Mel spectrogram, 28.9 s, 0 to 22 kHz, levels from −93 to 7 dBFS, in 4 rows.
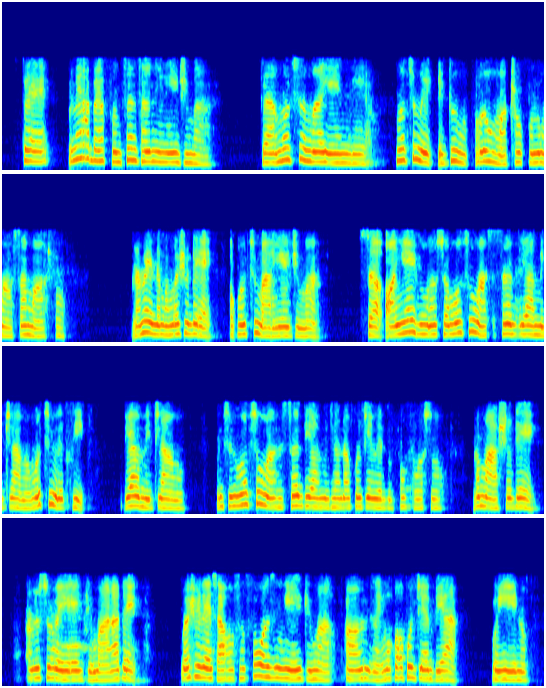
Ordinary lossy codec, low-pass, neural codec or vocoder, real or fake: AAC, 48 kbps; 5.4 kHz; vocoder, 22.05 kHz, 80 mel bands, HiFi-GAN; fake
